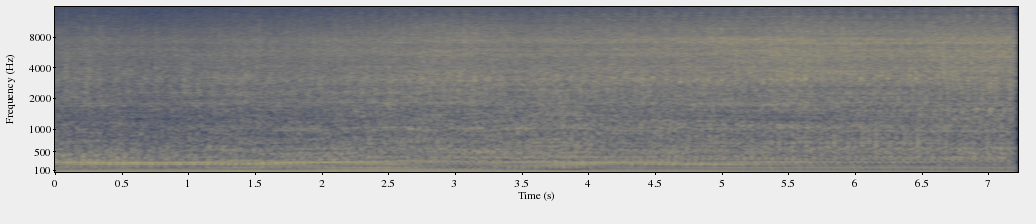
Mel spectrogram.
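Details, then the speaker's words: Engine after rebuild, fuel pressure confirmed, running toward full operating temperature: steady even idle hum with constant low note, no knocks or misses; everything looking good, though oil has got into the cooling system. "so everything is looking really good so far I brought it up up to full operating temperature and nothing has gone wrong yet"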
